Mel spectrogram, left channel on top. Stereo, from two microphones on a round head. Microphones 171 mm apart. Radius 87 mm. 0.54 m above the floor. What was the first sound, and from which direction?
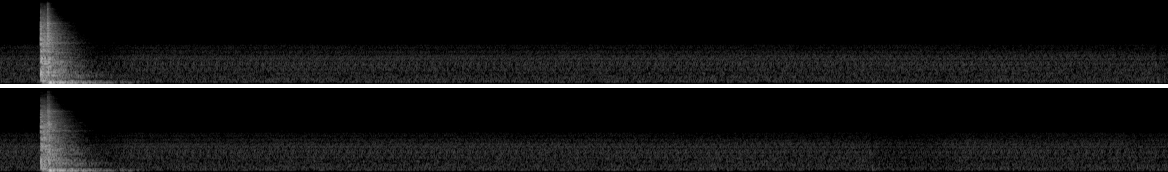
A door slam, 35° left (ahead or behind).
